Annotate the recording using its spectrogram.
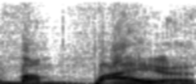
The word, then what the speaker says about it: Vampyr: Y de 1985, el disco Cry for Metal de la banda de Alemania Vampyr, que se puede decir Vampire también. Por eso se escribe Vampyr.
